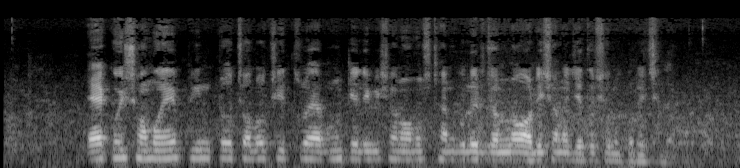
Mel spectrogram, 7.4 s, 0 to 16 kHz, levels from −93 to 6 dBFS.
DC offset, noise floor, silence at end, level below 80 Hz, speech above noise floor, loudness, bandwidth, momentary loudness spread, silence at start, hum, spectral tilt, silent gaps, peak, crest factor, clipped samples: under 0.1%; -53 dBFS; 0 s; -60 dBFS; 27 dB; -26 LUFS; 11.5 kHz; 18 LU; 0.1 s; none; -4.5 dB/octave; none; -4 dBFS; 22 dB; under 0.1%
